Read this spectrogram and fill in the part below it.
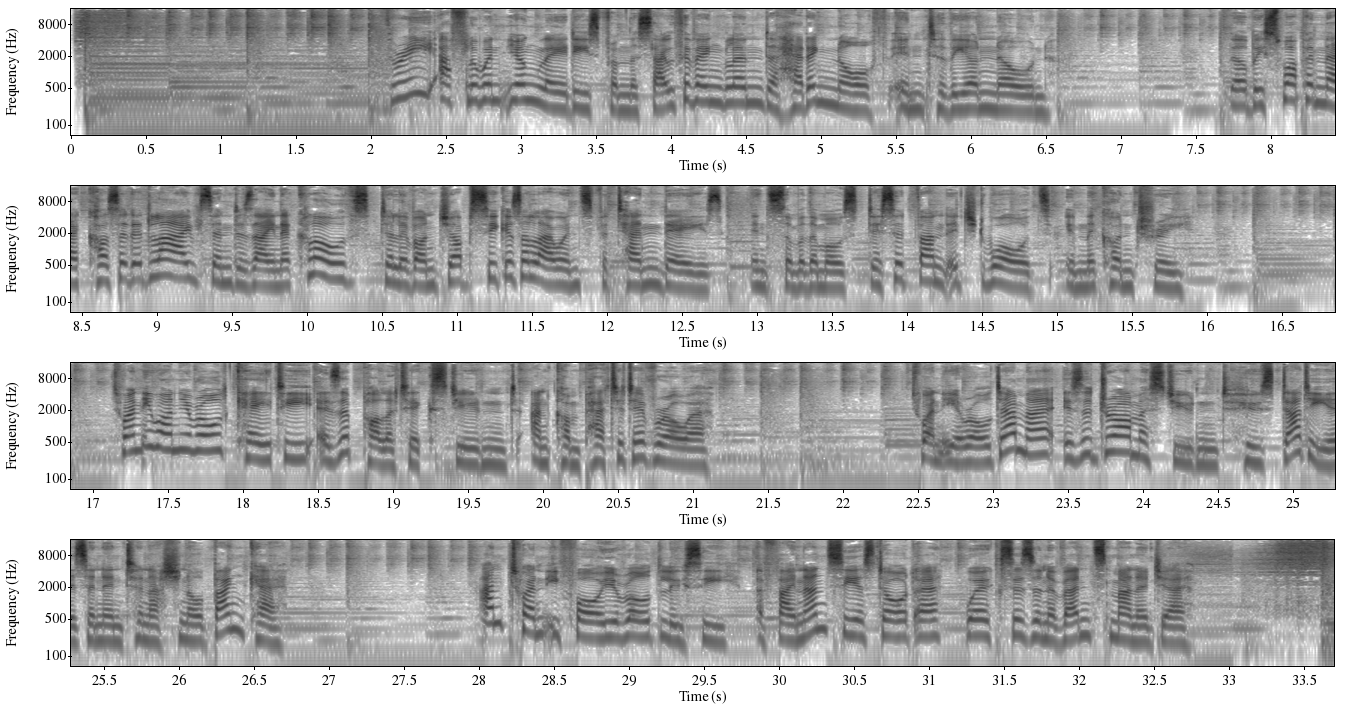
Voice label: narrative

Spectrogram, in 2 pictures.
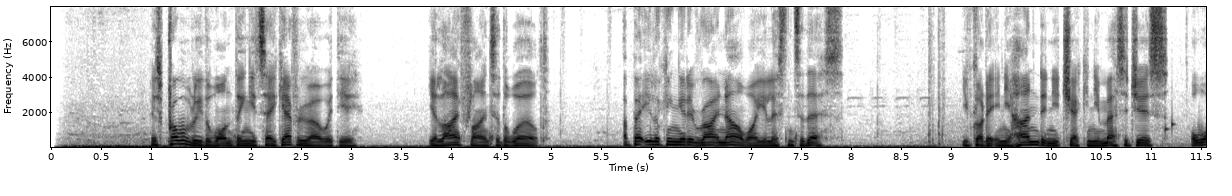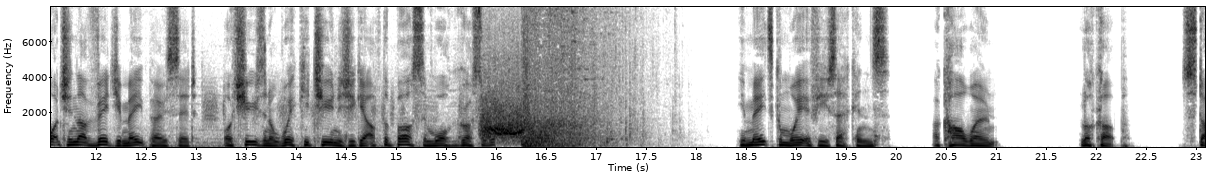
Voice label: COMMERCIAL Road Safety

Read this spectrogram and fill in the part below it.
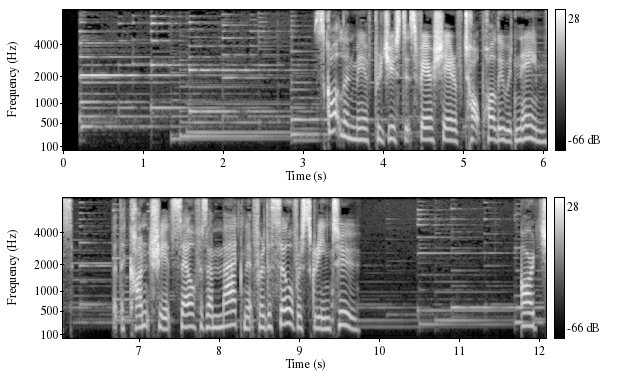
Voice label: DOCUMENTARY; Scotland on Screen

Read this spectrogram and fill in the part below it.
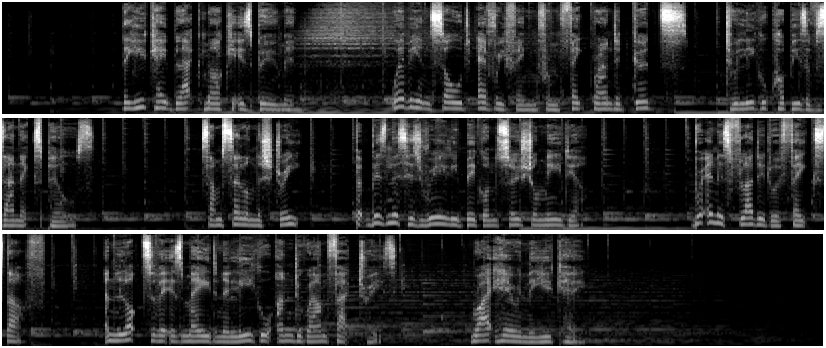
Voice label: doco

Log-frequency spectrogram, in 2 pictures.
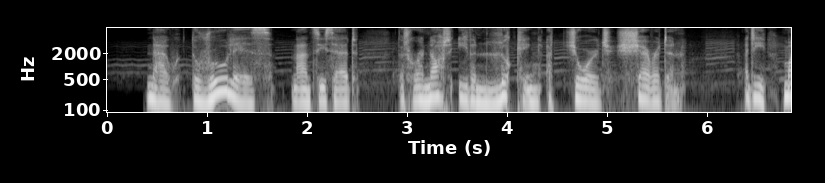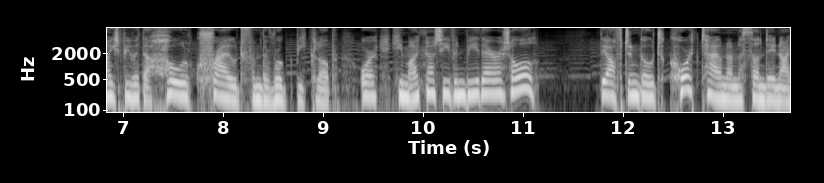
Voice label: audiobook; Brooklyn

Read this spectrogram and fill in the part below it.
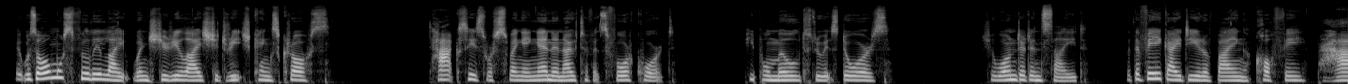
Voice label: AUDIOBOOK; After Youve Gone

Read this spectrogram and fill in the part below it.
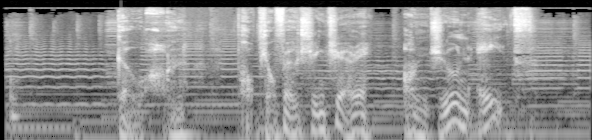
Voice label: PROMO; Vote E4

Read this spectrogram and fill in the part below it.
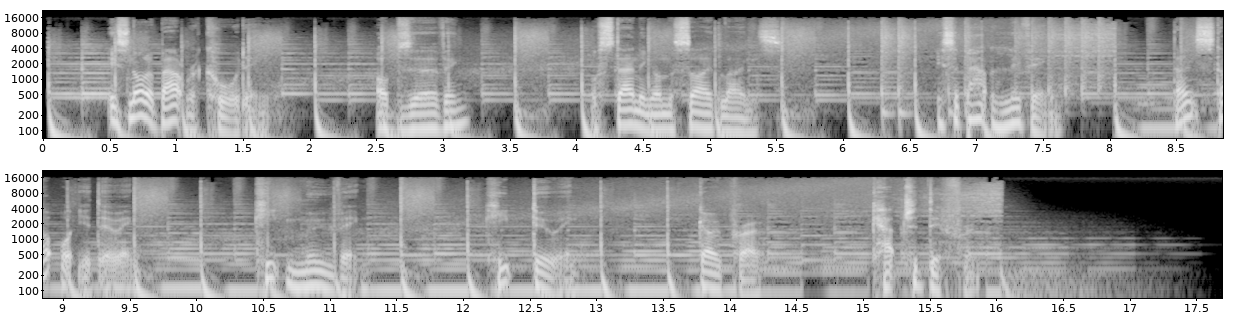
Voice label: commercial; GoPro

